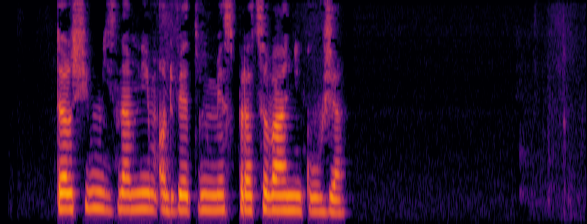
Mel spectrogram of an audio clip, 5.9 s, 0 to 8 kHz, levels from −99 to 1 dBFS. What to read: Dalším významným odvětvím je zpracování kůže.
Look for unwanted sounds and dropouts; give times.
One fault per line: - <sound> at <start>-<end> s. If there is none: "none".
none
